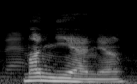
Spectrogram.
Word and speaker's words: mañana: considered the same sound the ng in in morning or any ing word mmm ink in nah it's just you're not gonna have the hard G that you have in ing like ink as many Anna it's it's still there it's it's an NG type sound but because it's a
